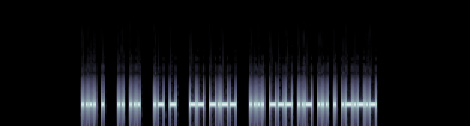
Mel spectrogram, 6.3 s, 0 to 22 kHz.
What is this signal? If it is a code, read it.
Morse code, heard as a keyed tone, about 44 wpm, 700 Hz. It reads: HE IS AT MY HOUSE.
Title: Sentences from Top 200 Words 45wpm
